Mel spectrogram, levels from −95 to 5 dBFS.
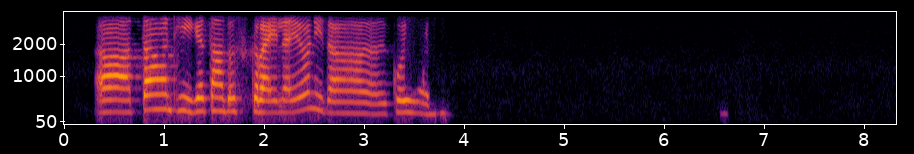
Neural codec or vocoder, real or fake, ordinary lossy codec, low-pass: none; real; none; 3.6 kHz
